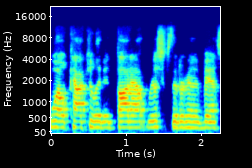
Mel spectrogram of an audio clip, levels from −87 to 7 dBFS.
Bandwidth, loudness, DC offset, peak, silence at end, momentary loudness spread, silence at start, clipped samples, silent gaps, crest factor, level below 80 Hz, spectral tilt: 12.5 kHz; -17 LUFS; under 0.1%; -2 dBFS; 0 s; 8 LU; 0 s; under 0.1%; none; 16 dB; -60 dBFS; -3.5 dB/octave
